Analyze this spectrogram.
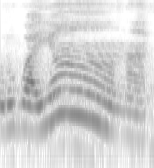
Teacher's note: Eu tenho uma semivogal, uma vogal e outra semivogal, Por isso que eu fiz a representação com o W e com o Y e não com o U e com o I. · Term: tritongo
